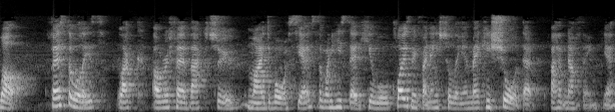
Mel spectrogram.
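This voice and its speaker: Speaking with a Croatian accent, a woman with a fairly low pitch talks at a moderate pace with hardly any pauses, amid noticeable background noise and audible room echo. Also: ordinary pitch variation. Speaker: coach and former nurse. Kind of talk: casual interview chat.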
